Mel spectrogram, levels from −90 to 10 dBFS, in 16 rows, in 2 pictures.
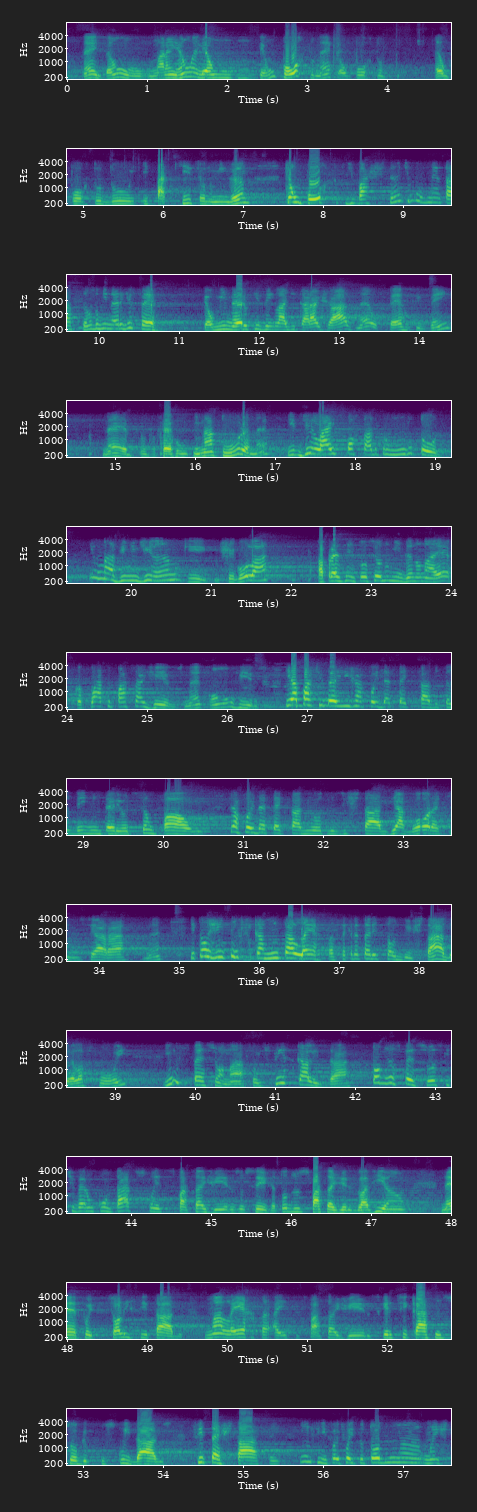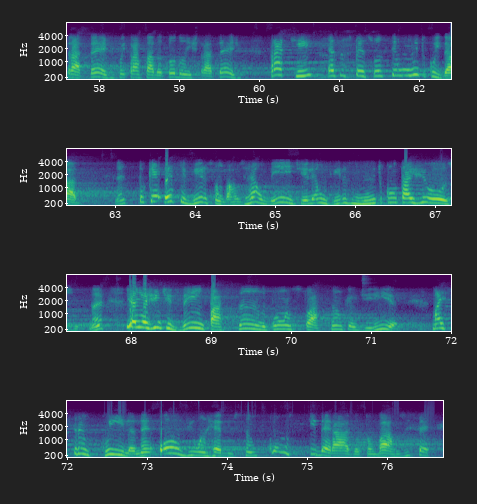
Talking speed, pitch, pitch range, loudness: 170 wpm, 195 Hz, 165-250 Hz, -16 LUFS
